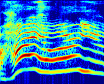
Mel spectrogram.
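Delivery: very high, loud, gushing hi; mock excited greeting. Husband greeting wife excitedly, very high and loud. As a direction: gush it way up high. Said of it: "all excited".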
